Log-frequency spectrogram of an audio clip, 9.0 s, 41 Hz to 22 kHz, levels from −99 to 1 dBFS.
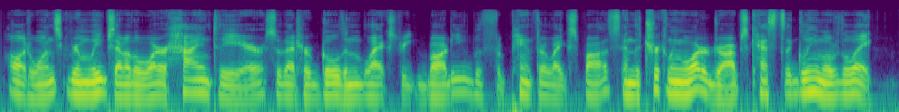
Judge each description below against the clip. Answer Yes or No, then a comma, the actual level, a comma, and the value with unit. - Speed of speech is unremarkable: No, fast, 240 wpm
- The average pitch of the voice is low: Yes, low, 105 Hz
